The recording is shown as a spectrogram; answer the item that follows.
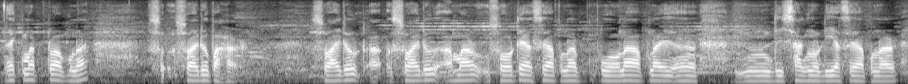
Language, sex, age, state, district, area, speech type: Assamese, male, 30-45, Assam, Charaideo, urban, spontaneous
